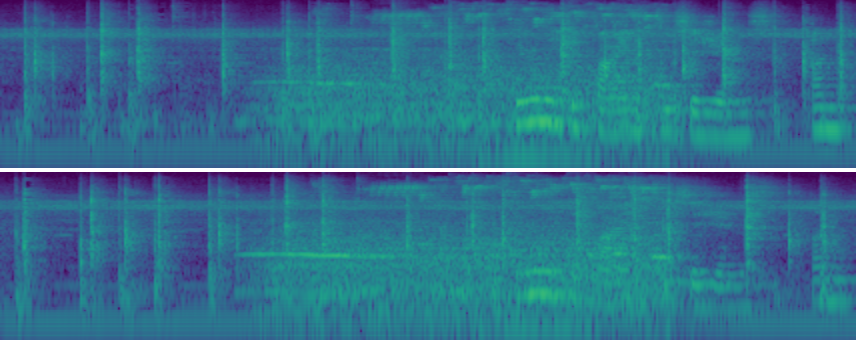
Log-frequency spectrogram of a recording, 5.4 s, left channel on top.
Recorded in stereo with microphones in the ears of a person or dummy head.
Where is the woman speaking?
55° left (ahead or behind), 0.6 m.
